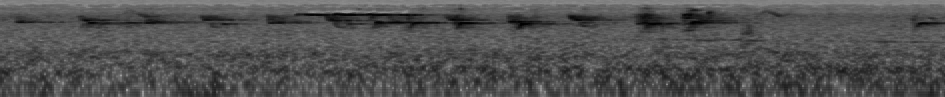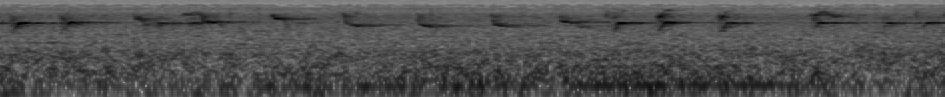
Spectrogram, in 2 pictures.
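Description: Faint birdsong: many short, high chirps, several a second, some sliding quickly downward, over a low background hiss.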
